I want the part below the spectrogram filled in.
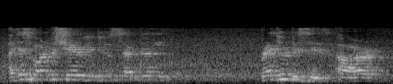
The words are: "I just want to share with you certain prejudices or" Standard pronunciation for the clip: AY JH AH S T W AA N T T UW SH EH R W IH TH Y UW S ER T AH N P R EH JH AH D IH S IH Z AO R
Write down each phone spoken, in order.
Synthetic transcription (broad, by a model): AY JH AH S T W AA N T T UW SH EH R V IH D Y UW S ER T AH L P R EH JH AH D IH S IH Z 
